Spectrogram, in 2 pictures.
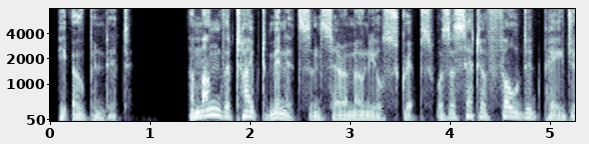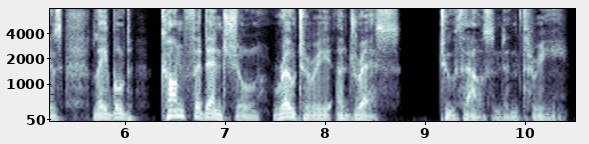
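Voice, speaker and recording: Very deep, dramatic male storyteller. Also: sing-song, a little slow, slightly rough, no echo, clean studio sound. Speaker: story narrator. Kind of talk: scripted mystery audiobook narration.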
